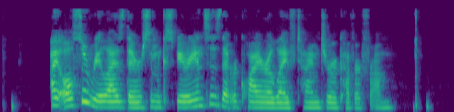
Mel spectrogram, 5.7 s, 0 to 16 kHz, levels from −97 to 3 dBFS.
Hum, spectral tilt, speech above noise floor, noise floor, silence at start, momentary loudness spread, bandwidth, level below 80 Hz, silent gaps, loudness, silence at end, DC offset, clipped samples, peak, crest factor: none; -4 dB/octave; 27 dB; -51 dBFS; 0.65 s; 16 LU; 11.5 kHz; -78 dBFS; none; -24 LUFS; 0.75 s; under 0.1%; under 0.1%; -6 dBFS; 18 dB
